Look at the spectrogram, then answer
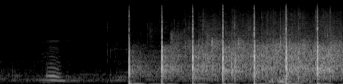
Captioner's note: applause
